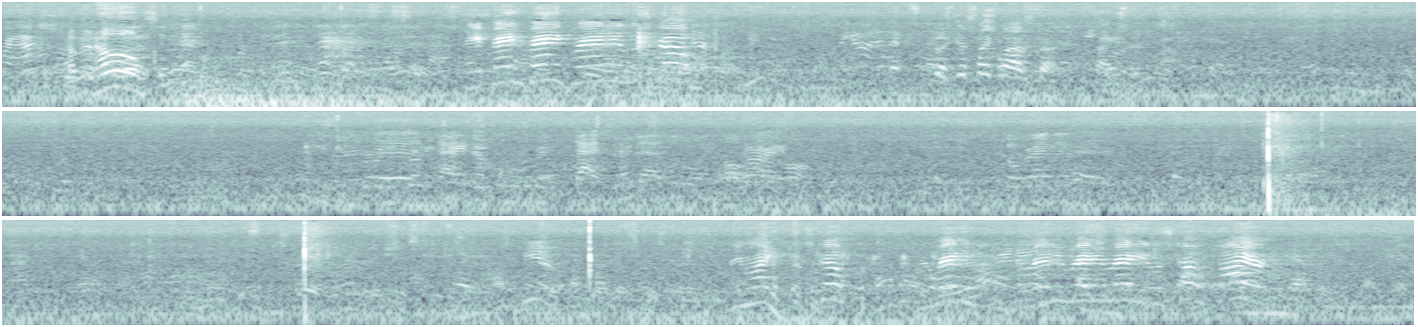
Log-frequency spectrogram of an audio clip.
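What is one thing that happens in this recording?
Wind gusts outdoors with a low rumble.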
